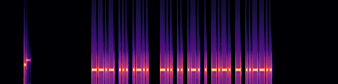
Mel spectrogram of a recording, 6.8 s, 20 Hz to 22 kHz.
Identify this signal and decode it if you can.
Morse code, heard as a keyed tone, about 34 wpm, 700 Hz. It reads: QSL DIRECT?
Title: Common QSO Phrases 35wpm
